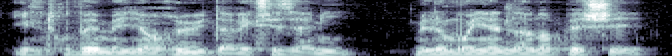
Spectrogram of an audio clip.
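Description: A man narrating a novel aloud as an audiobook, measured and expressive. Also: mid-range voice, a little hiss or hum.

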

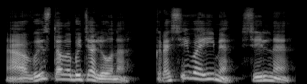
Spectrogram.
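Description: A woman's voice: fairly low pitch, sing-song, normal speed, creaky, voice pushed up, full character voice. A woman voicing an eager blond snake-man.

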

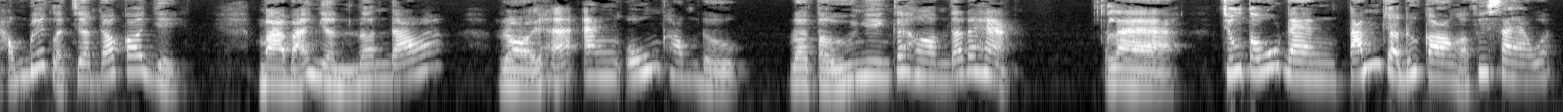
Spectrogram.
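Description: A woman telling a ghost story to her listeners in a chatty, dramatic way with many fillers. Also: a little high.

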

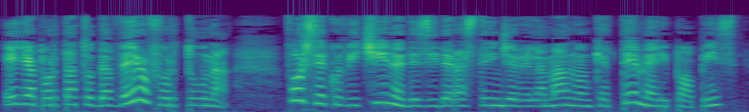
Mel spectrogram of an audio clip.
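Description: A woman reading aloud, voicing an eager, hopeful young boy in an excited, pleading way. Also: on the high side, fairly quick, no echo, voice pushed up.

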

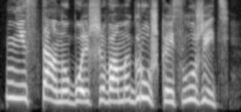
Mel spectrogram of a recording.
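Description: Woman voicing a young woman, volatile, shrill, scornful, high, dry sound. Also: normal speed, pushed and bright, dry recording. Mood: shrieking. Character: rude, volatile young woman, a mentally ill daughter.

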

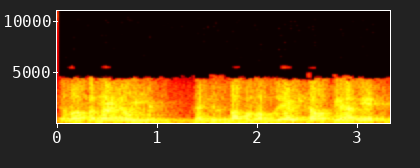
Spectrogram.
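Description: A man's voice: medium pitch, rapid-fire. A man teaching grammar to a class, posing rhetorical questions to his students as he explains. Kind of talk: classroom lecture. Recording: echoey hall, phone-like lo-fi sound.

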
